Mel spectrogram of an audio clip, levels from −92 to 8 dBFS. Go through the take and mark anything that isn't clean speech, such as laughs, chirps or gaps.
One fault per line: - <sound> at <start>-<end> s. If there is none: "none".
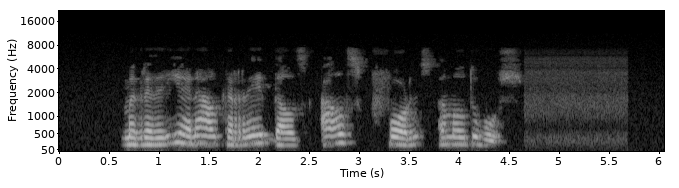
none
